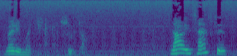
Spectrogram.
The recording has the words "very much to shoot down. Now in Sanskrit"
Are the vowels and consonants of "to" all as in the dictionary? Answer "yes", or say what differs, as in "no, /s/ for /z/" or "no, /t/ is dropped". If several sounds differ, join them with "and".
no, /s/ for /t/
